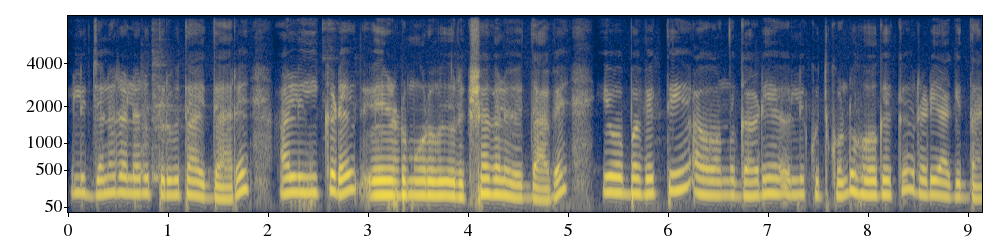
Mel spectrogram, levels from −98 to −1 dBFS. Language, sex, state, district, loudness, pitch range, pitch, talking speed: Kannada, male, Karnataka, Bellary, -15 LUFS, 170-200 Hz, 180 Hz, 140 wpm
